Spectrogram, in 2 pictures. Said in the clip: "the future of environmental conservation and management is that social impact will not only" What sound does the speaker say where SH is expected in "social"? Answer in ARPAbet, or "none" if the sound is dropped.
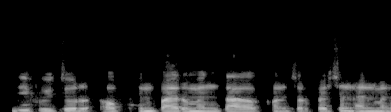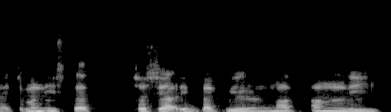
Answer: S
